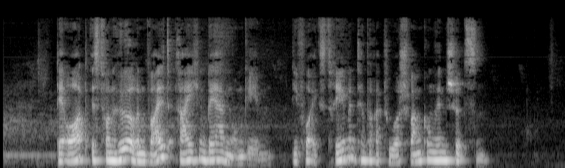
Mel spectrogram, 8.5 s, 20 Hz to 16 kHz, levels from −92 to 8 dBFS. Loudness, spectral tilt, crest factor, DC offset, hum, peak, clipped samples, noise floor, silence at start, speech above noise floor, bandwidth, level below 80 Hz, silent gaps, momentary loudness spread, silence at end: -17 LUFS; -6.5 dB/octave; 16 dB; under 0.1%; none; -2 dBFS; under 0.1%; -65 dBFS; 0.05 s; 50 dB; 11.5 kHz; -54 dBFS; none; 14 LU; 1.2 s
